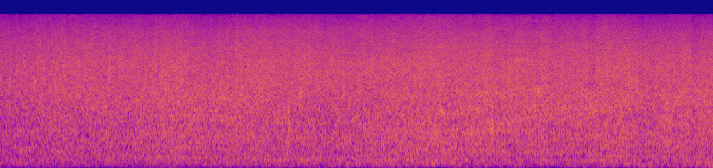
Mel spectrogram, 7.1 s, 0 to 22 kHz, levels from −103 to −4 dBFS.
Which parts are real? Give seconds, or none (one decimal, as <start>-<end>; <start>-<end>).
0.0-0.7; 1.4-2.6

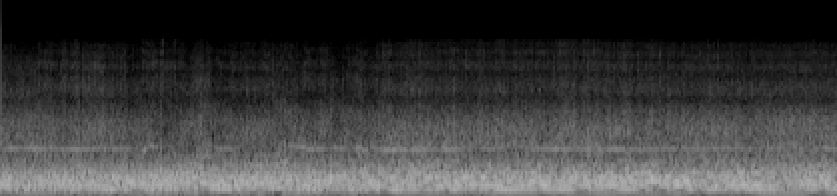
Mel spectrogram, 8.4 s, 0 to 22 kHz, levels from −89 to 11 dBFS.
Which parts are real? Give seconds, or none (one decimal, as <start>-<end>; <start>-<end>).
0.0-8.4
